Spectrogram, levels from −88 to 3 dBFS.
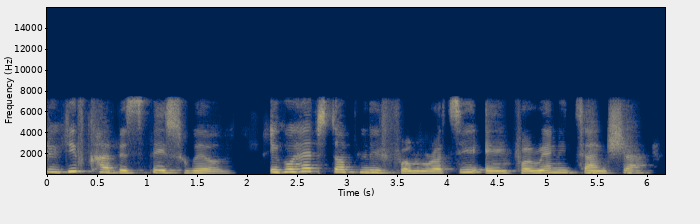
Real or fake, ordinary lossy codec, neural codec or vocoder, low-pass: fake; none; codec, 16 kHz, 1 kbps, X-Codec, HuBERT features, trained on general audio; 7.2 kHz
